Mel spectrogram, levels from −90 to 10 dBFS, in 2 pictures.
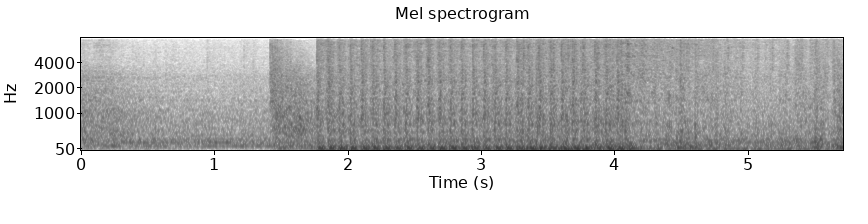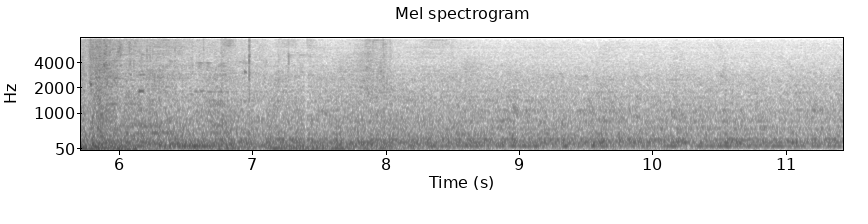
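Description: No technical faults can be heard anywhere in the recording.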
